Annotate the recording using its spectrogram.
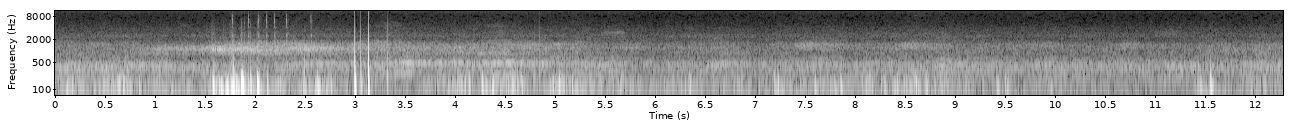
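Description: A young boy speaks quietly and close to a microphone.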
